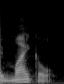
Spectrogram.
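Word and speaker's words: Michal: So David says to Michael, I call her Micah, but actually the way it's pronounced, I should just say Michael.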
